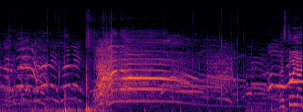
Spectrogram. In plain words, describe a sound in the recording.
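A crowd of children shouts and cheers outdoors.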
